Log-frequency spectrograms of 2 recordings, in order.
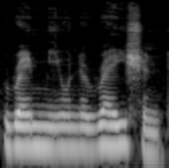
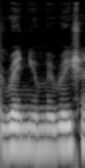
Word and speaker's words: remuneration: women the plural form of woman women is pronounced women women all right about this word r e m u n e r a t i o n remuneration remuneration i used to call this renumeration i don't know where i got that from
